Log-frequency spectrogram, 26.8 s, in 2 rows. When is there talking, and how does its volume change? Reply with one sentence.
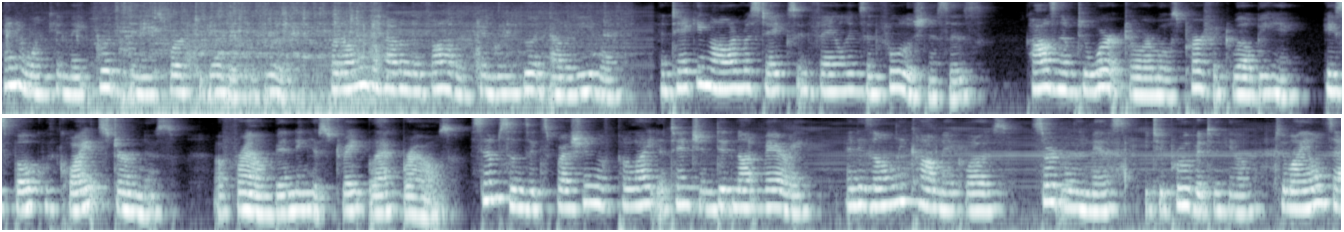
You can hear the talking from 0.0 to 26.7 s, at a steady volume.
